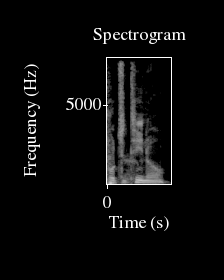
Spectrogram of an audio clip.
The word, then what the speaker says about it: Pochettino: And then you mix that with Pochettino coming in, right? That's how you say his name or coach. Mauricio Pochettino.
